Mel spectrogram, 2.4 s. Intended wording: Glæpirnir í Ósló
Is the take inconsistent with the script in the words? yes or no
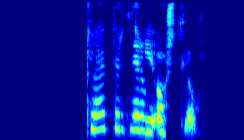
no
